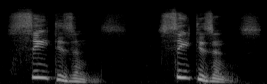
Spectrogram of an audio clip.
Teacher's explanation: So we pronounce final S Z because it's preceded by N.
